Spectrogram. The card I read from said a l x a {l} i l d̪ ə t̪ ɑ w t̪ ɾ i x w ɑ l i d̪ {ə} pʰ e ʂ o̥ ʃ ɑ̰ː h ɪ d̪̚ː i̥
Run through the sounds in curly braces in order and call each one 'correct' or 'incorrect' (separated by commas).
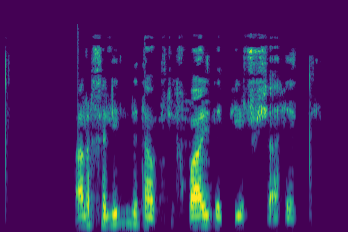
correct, correct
